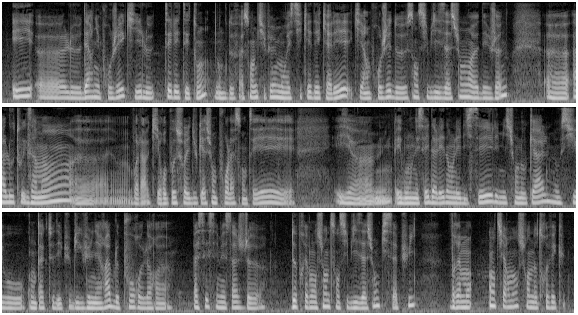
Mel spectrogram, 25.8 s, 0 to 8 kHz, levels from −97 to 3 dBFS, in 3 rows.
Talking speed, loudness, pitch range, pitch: 180 wpm, -21 LUFS, 155-180 Hz, 165 Hz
